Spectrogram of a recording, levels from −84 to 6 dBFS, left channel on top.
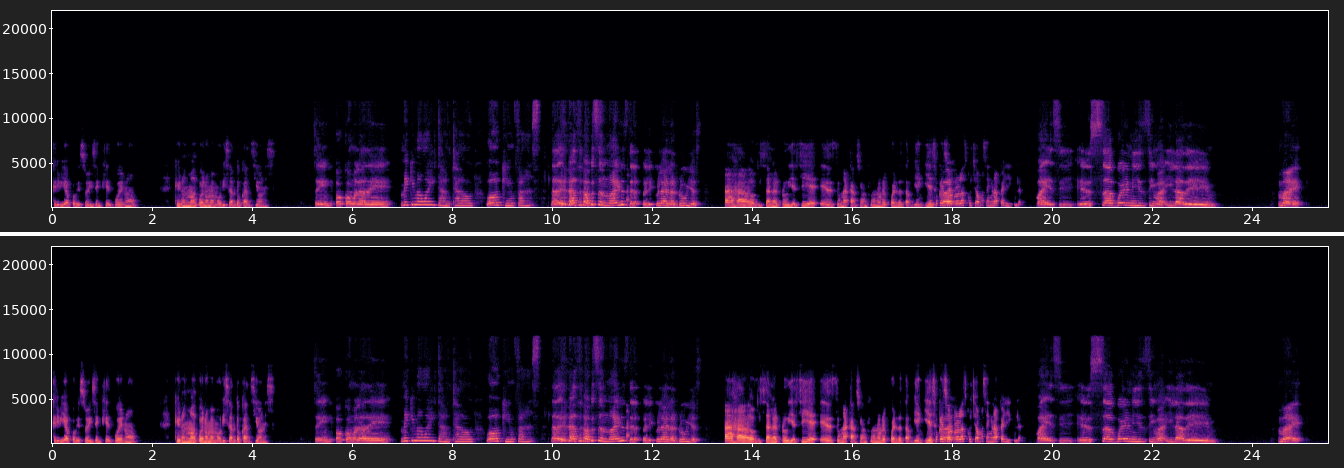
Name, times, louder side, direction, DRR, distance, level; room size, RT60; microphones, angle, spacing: voice 1, 0.0-1.7 2.5-4.3 13.5-19.4, right 5 dB, 85° right, 0.8 m, -22 dB
voice 2, 5.3-8.4 8.7-9.6 10.0-12.9 17.8-18.1 19.7-23.3 24.5-25.0, equal, 15° left, 1.7 m, -23 dB
7.6 x 4.3 x 3.7 m
head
